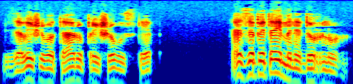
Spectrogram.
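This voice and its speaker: A man's voice: lowish voice, normal speed, no room sound, lightly acted. A man voicing an elderly shepherd and anxious father who grumbles and frets, in a tinny, distant radio recording. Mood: grumbling. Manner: fretful, grumbling.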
